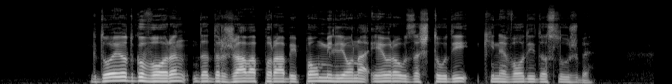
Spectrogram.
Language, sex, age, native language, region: Slovenian, male, 30-49, Slovenian, Central Slovenia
